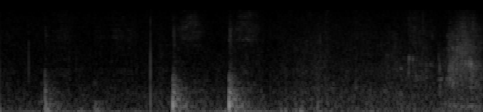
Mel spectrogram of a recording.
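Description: Dry-erase marker writing on a whiteboard: a series of short, faint strokes as a figure is written and underlined.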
